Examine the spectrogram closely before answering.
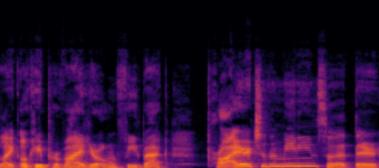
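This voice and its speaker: The woman here speaks at a medium pitch. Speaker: panel moderator, college instructor. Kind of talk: panel discussion. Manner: fast.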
